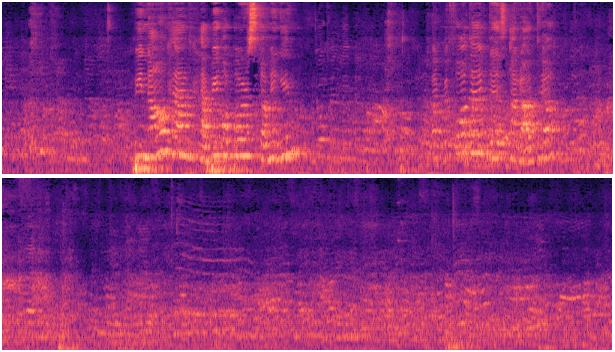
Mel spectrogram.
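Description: A woman reads out over a microphone and loudspeakers in a large echoing space.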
